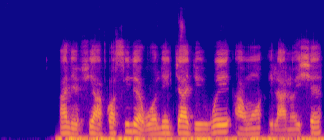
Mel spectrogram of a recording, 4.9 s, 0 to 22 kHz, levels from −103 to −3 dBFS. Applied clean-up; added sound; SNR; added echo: neural mask model Resemble Enhance denoiser.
